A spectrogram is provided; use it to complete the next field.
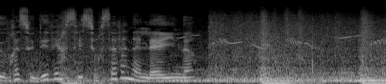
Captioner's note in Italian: cinguettii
